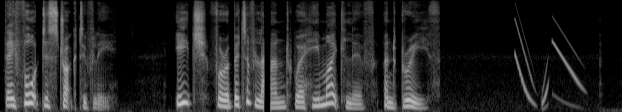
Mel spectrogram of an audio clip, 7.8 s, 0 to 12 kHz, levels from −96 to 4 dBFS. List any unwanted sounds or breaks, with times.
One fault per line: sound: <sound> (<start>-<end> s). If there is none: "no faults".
sound: dropout (3.3-3.4 s)
sound: chirp (6.4-7.4 s)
